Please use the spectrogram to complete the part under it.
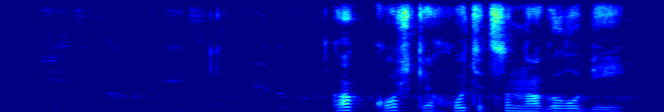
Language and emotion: Russian, neutral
